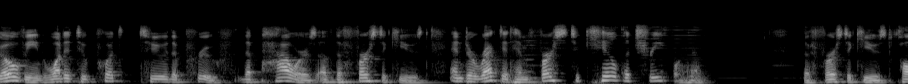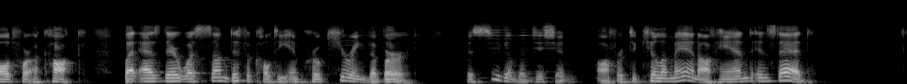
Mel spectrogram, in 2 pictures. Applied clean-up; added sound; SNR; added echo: neural mask model DeepFilterNet 3.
